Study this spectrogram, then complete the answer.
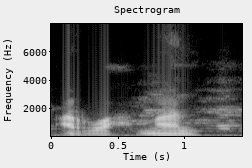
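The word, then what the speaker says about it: الرحمن: Jadi kalau di dulu itu enggak ada alif panjang seperti itu, tidak ada harakatnya. Jadi supaya tidak salah ya dibacanya pendek supaya dipanjangkan. Kalau arrahim kan sudah jelas ada ee ya-nya arrahman itu perintah Nabi supaya dipanjangkan alifnya arrahman.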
